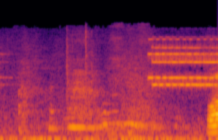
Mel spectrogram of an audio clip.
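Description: Mobile phone ringtone: a steady electronic ring of several tones that breaks off and starts again about one and a half seconds in.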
